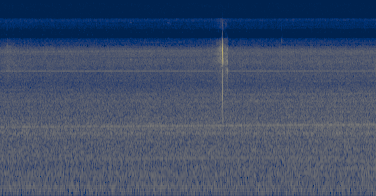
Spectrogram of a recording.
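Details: Asus laptop CPU cooling fan: steady loud rushing hiss with faint constant tones, no speed change; fan running noisily.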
